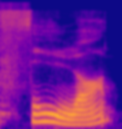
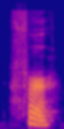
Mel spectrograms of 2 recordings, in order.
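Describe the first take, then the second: First: The word has a full, clear vowel. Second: The word has a weak, reduced vowel. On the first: "instead of for" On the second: "we have a reduction, for to fur"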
